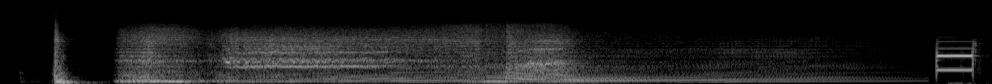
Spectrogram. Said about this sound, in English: That sounds like someone stopped at the side of the road. And got out of the car.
